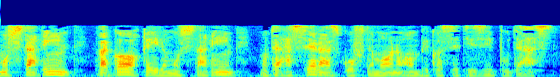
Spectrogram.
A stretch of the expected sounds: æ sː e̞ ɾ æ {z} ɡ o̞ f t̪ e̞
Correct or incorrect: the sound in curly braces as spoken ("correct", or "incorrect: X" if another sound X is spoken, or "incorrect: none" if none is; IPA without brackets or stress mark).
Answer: correct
